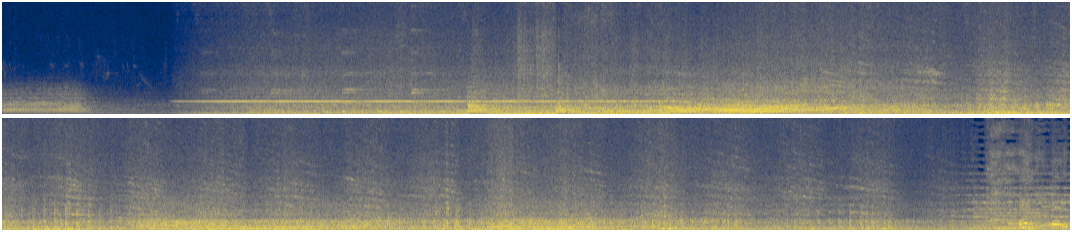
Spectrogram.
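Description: Train sound effect: a train horn sounding a chord that stops about a second in, then a train running on the rails with a steady rumble and an even clickety-clack rhythm.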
